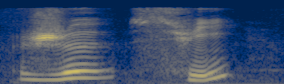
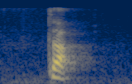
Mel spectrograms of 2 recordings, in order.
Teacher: where I'm from, so around Paris, we tend to eat away the vowels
